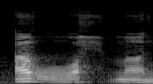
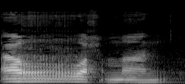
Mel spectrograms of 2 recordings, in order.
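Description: First: The r has a short, light trill. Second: The r has a long, heavy trill. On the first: The speaker calls it right. "menyembunyikan takrir" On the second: The speaker calls it wrong. "jangan Ar-Rahman"

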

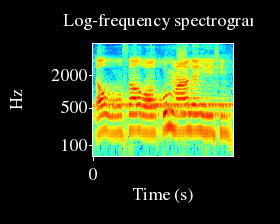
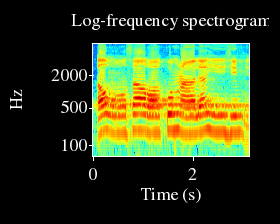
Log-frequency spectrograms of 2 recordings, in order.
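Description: The two takes are said the same way.

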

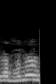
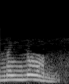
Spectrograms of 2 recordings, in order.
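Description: First: The middle consonant is a j sound. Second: The middle consonant is a y sound. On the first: "وعلى مجنون" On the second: "هذه الجيم بالجيم ياء ... يقول مينون"

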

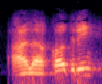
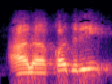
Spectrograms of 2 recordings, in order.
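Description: The two takes are said the same way.

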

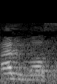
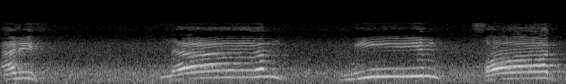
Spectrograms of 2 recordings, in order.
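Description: First: The letters are run together as one word. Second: Each letter is said by its full name. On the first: The speaker calls it wrong. "لا، ليس بألمص" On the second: The speaker calls it right. "وإنما القراءة"

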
